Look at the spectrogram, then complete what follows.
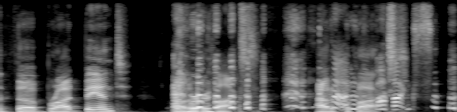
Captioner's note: laughing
